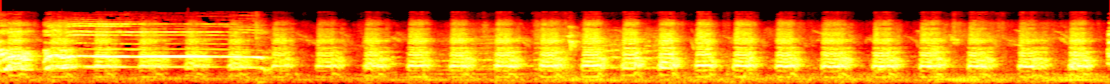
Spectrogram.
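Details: Ayam ketawa (laughing chicken) crow opening with a drawn-out, level ringing note of about two seconds, then breaking into a rapid string of short laughing syllables, around three per second.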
